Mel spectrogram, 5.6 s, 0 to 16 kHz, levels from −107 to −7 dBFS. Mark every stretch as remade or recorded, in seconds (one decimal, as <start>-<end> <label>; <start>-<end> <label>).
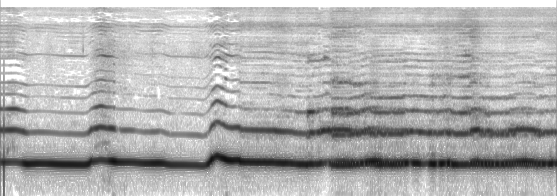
0.0-2.4 recorded; 2.4-5.6 remade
